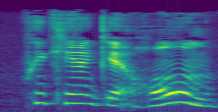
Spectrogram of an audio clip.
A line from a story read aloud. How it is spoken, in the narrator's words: cried the ants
